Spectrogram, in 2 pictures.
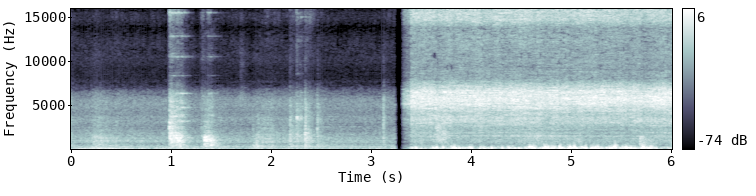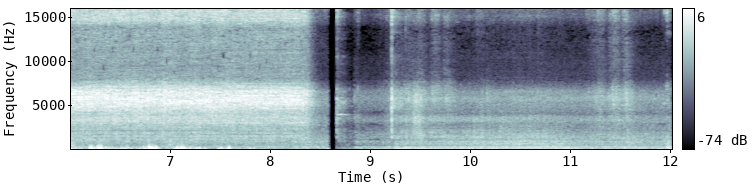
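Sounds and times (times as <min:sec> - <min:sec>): loud gas hiss: 0:03.4 - 0:08.6.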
